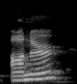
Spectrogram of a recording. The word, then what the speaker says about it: honor: it was a harbor but with honor the h is silent so it's a vowel sound so it would be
